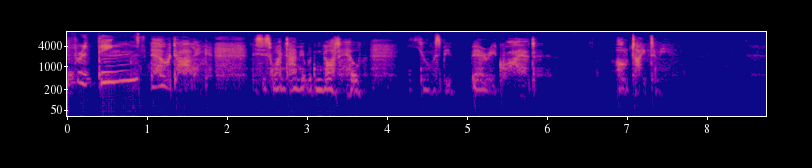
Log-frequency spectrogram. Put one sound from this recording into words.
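A woman speaks softly and urgently, close by.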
